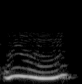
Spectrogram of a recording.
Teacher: in those nasal sounds most of the air is coming through the nasal cavity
